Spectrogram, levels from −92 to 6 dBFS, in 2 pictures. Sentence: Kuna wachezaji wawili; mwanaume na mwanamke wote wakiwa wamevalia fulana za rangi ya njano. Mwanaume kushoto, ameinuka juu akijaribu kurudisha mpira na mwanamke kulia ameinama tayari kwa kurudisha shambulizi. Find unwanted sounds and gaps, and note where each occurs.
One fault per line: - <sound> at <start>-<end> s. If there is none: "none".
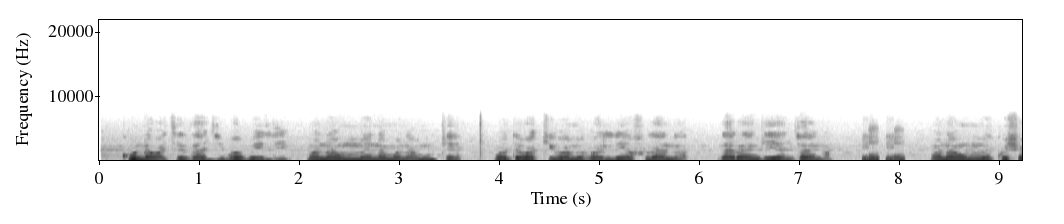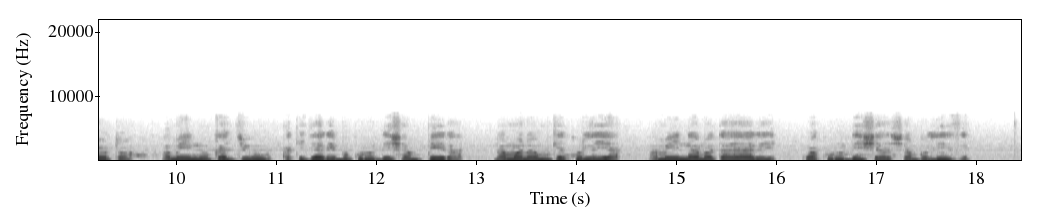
- laugh at 7.6-8.1 s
